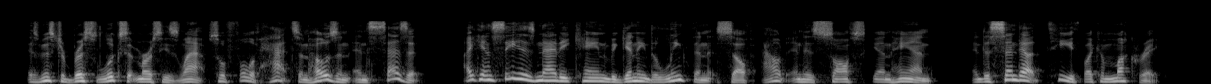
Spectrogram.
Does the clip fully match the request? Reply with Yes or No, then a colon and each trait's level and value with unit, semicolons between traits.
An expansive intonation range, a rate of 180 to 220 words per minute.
Yes: wide, 6.8 semitones; fast, 205 wpm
